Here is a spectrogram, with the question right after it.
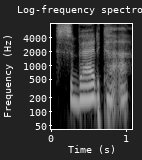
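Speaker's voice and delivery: low, soft sultry Svedka; sultry narrator. Shown as a demonstration. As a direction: purr Svedka like an ad voice. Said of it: "Do it in your sexy vo".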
